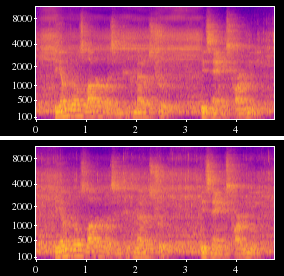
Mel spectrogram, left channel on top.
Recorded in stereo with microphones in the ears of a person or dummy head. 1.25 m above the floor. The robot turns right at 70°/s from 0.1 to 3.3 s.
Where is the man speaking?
35° left, 0.8 m; by 4.5 s 120° right, 0.8 m.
